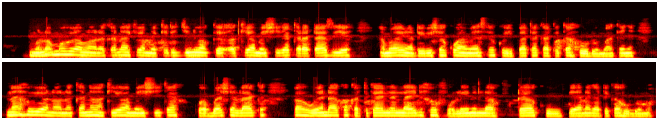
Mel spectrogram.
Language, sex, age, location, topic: Swahili, male, 25-35, Nakuru, government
